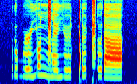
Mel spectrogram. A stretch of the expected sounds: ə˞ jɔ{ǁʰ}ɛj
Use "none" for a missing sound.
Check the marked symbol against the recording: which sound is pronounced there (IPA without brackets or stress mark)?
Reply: ŋ͡ǁ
